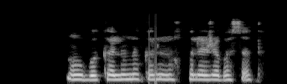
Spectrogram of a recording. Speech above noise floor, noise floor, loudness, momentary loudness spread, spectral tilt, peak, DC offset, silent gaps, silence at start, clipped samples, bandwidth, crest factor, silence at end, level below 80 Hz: 72 dB; -89 dBFS; -17 LUFS; 7 LU; -4.5 dB/octave; -2 dBFS; under 0.1%; none; 0.65 s; under 0.1%; 8.8 kHz; 16 dB; 0.35 s; -58 dBFS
